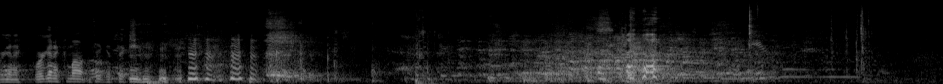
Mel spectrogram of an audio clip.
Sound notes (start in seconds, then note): 2.0 board members laughing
